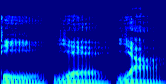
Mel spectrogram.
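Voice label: "tiyeya", concatenated syllables; Affixing experiment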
